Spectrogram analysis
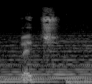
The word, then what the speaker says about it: pledge: The D sound of D is usually not pronounced when the letter D is followed by GE. There are so many words like pledge, dodge, grudge, judge, etc., where we do not pronounce D.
